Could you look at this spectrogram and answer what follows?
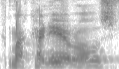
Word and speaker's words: Carneiro: So, folks, check it out, Carneiro's, sorry, that's how you pronounce it, right? There's no I in the end.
